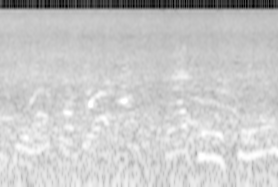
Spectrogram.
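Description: Faint, scattered chatter of other people's voices over a steady rushing background noise.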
